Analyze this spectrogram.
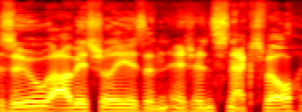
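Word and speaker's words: Schnecksville: Um, so the zoo obviously is in in Snacksville. It's uh between North White and Loyal Township. Oh, that's how you pronounce it. Okay. Yeah. Shnacksville.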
